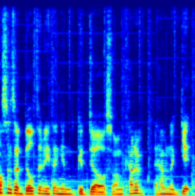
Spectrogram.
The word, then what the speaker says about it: Godot: It's been a while since I've built anything in Godot. That's how I'm pronouncing it. It's been a while since I've built anything in Godot, so I'm kind of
